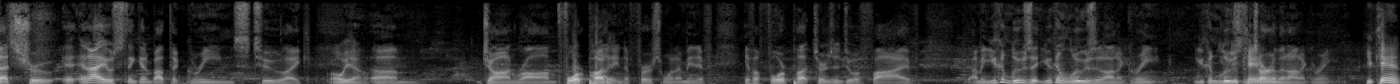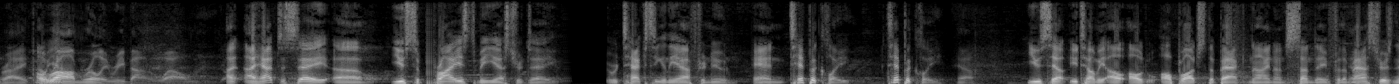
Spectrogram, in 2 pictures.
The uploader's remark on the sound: live from Double Eagle Golf!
